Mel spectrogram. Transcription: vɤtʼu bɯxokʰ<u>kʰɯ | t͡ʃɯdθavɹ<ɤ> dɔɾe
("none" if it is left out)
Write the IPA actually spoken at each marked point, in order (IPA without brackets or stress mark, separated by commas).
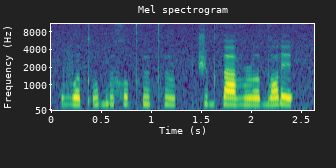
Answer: ɯ, ɤ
